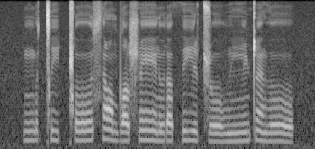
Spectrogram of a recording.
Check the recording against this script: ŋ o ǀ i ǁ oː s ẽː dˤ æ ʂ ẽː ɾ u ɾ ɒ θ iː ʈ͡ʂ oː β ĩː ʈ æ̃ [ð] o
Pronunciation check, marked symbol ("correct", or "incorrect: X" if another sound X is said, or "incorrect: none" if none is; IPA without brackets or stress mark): correct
